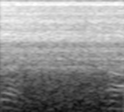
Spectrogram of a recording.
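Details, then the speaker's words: Fisher positioner during ValveLink auto-calibration with cover off: steady, even high-pitched air hiss with no surging; normal positioner air bleed, not a leak. "I think it's because they don't want you to have to listen to it hissing. Yeah. But I don't mind. It's a good good practice to get to hear this thing breathe."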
